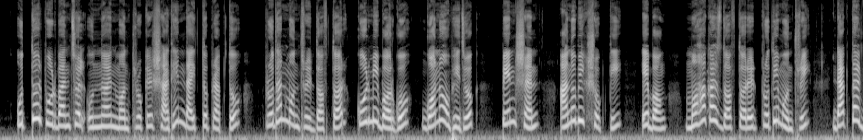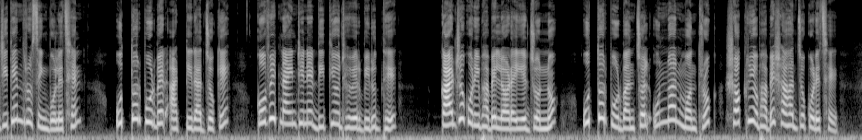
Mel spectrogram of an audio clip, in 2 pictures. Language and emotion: Bengali, neutral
